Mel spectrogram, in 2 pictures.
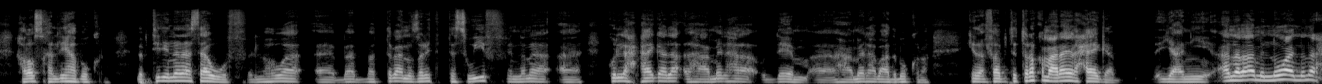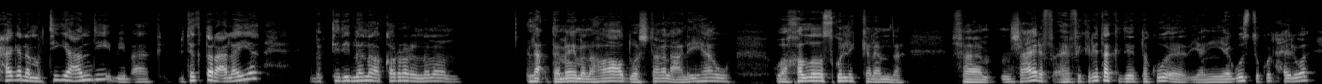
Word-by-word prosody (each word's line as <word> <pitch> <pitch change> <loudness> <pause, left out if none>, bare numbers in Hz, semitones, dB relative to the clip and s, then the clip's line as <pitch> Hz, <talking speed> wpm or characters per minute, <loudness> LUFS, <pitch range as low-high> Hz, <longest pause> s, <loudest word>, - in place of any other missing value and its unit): خلاص 135 +2 +3
خلّيها 135 +1 +2
بُكرة." 120 -4 -4 0.3
بابتدي 165 +1 0
إن 165 - +3
أنا 170 -1 +5
أسوّف، 135 -10 +3
اللي 115 +3 -6
هو 135 0 -1 0.2
آآ 110 0 -7
ب 110 +2 -8
باتّبع 120 +6 -2
نظرية 140 +1 0
التسويف، 135 +6 -2
إن 120 -1 -4
أنا 130 -2 -3
آآ، 110 0 -7 0.2
كلّ 155 +1 +2
حاجة 150 +2 +1
لأ 150 0 0
هاعملها 125 +2 -4
قدّام، 110 -1 -5
آآ، 105 -1 -10
هاعملها 120 +4 -3
بعد 120 -2 -1
بُكرة، 115 -4 -5 0.4
كده، 135 -2 0
فبتتراكم 145 +7 +3
عليَّ 170 +3 +9
الحاجة. 135 - +3 0.3
يعني 120 -1 0
أنا 180 +3 +4
بقى 205 +2 +8
من 200 - +2
النوع 205 +4 +7
إن 200 -2 +3
أنا 205 +1 +3
الحاجة 195 +1 +1
لمّا 165 -6 -1
بتيجي 205 +7 -2
عندي 210 +6 -2
بيبقى 125 -3 -8
ك 115 - -23 0.2
بتكتر 180 +8 +1
عليَّ، 190 - +1 0.5
بابتدي 170 0 -6
إن 170 - -3
أنا 175 -1 +1
أقرّر 170 +1 -1
إن 145 0 -3
أنا 155 0 -3
م 125 -3 -14 0.7
لأ 145 +1 0
تمام، 140 +2 +2
أنا 130 -1 -1
هاقعد 145 +2 +1
واشتغل 135 +4 -2
عليها 140 +7 -4
و 145 -3 -6 0.5
وهاخلّص 155 +5 +2
كلّ 160 -1 0
الكلام 130 -5 -4
ده. 105 +2 -10 0.4
فمش 120 0 -3
عارف 160 +3 +1
ه 120 +3 -5
فكْرِتك 165 +6 -1
دي 135 0 -2
تكو 130 +6 -3
يعني 115 0 -5
يجوز 135 +7 -1
تكون 150 +2 -9
حلوة، 155 +6 -2
135 Hz, 165 wpm, -23 LUFS, 120-160 Hz, 0.7 s, عليَّ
